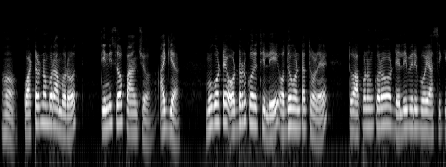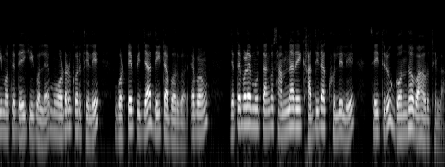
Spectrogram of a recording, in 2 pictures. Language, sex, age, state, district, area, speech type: Odia, male, 18-30, Odisha, Bhadrak, rural, spontaneous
